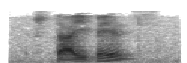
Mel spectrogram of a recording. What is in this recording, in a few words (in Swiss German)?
"steipilz", alsace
